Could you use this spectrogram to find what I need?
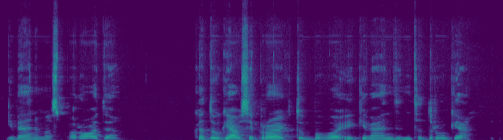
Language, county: Lithuanian, Kaunas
